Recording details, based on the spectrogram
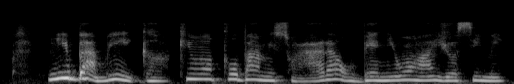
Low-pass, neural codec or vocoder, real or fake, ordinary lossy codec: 7.2 kHz; codec, 16 kHz, 1.1 kbps, Voila-Tokenizer; fake; none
